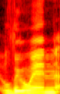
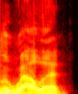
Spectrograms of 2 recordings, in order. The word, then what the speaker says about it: Llewellyn: I said something and you were like, that's not how you say his name. It's Desmond Llewellyn. Get it right.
